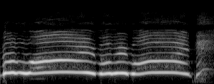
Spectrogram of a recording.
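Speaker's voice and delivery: put-on high, wailing child crying out why; whiny crying little girl. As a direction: cry it out like a hurt little girl begging mommy. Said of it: "she'd be like".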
